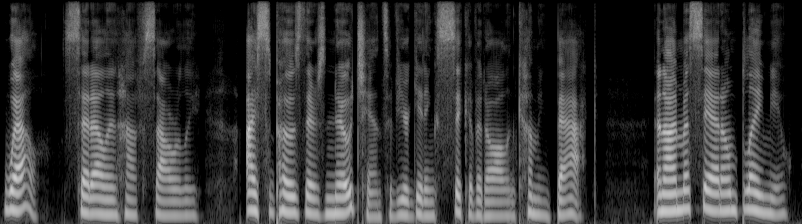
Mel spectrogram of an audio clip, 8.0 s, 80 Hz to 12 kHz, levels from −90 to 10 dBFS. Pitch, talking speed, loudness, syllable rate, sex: 190 Hz, 210 wpm, -20 LUFS, 5.5 syllables/s, female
